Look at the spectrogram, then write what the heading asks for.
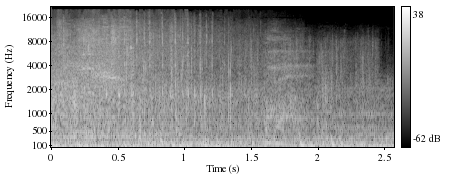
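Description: Spell impacts in Hogwarts Legacy land as dense, continuous booming blasts, loud and close throughout with little pause, thinning slightly toward the end.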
